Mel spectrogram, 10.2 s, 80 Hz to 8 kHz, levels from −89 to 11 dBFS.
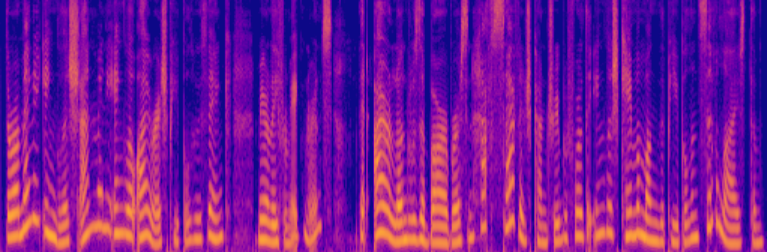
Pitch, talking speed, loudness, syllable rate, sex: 260 Hz, 195 wpm, -17 LUFS, 6.7 syllables/s, female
